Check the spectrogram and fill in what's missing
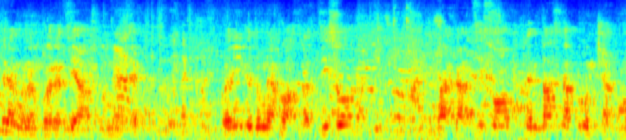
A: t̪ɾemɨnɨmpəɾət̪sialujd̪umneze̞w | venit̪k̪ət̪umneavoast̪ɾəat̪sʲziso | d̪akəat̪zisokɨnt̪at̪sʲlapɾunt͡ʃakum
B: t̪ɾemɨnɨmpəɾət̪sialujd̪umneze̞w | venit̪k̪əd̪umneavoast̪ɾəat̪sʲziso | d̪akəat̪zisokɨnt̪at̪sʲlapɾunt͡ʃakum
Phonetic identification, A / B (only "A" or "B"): B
